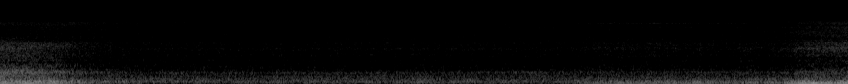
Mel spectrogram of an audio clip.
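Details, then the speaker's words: 2011 Subaru Outback 3.6 H6 with 5EAT automatic (not CVT), on a lift with wheels up after a fluid change, during a TCM shift-control relearn: quiet idle swells and sags repeatedly. Expected idle fluctuation during the relearn. "now it's doing the shift control system learning and you can hear the idle blipping up and down a little bit"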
